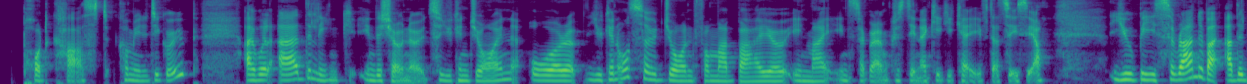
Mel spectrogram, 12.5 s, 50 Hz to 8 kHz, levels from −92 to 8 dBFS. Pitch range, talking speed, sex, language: 180-225 Hz, 185 wpm, female, English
